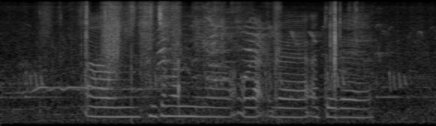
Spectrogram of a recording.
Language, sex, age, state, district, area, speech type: Santali, female, 18-30, West Bengal, Uttar Dinajpur, rural, spontaneous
